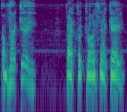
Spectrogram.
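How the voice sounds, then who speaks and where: A man's voice: high voice, animated, measured pace, vocal fry, fairly bright tone, slightly rough, low-quality recording. A man talking alone in a disjointed monologue, jumping between words and lists. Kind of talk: solo rambling monologue.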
